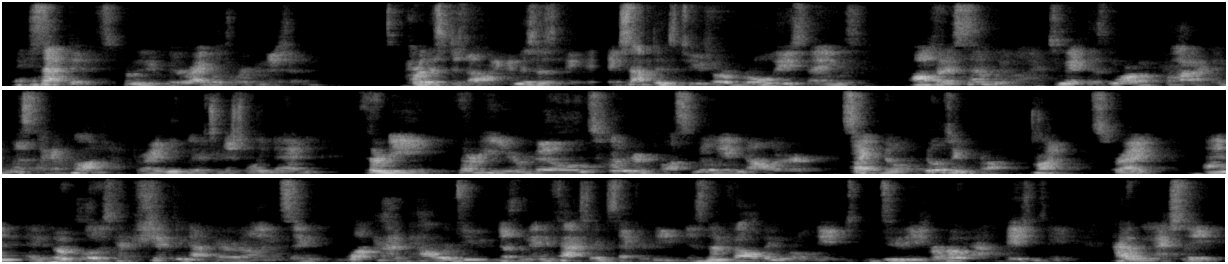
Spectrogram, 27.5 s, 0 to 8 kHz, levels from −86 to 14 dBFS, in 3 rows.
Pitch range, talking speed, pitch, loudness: 125-150 Hz, 190 wpm, 135 Hz, -26 LUFS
